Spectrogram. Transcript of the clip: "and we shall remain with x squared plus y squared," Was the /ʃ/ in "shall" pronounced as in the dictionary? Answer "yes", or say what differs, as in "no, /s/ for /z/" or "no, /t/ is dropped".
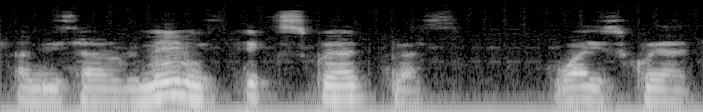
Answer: no, /s/ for /ʃ/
